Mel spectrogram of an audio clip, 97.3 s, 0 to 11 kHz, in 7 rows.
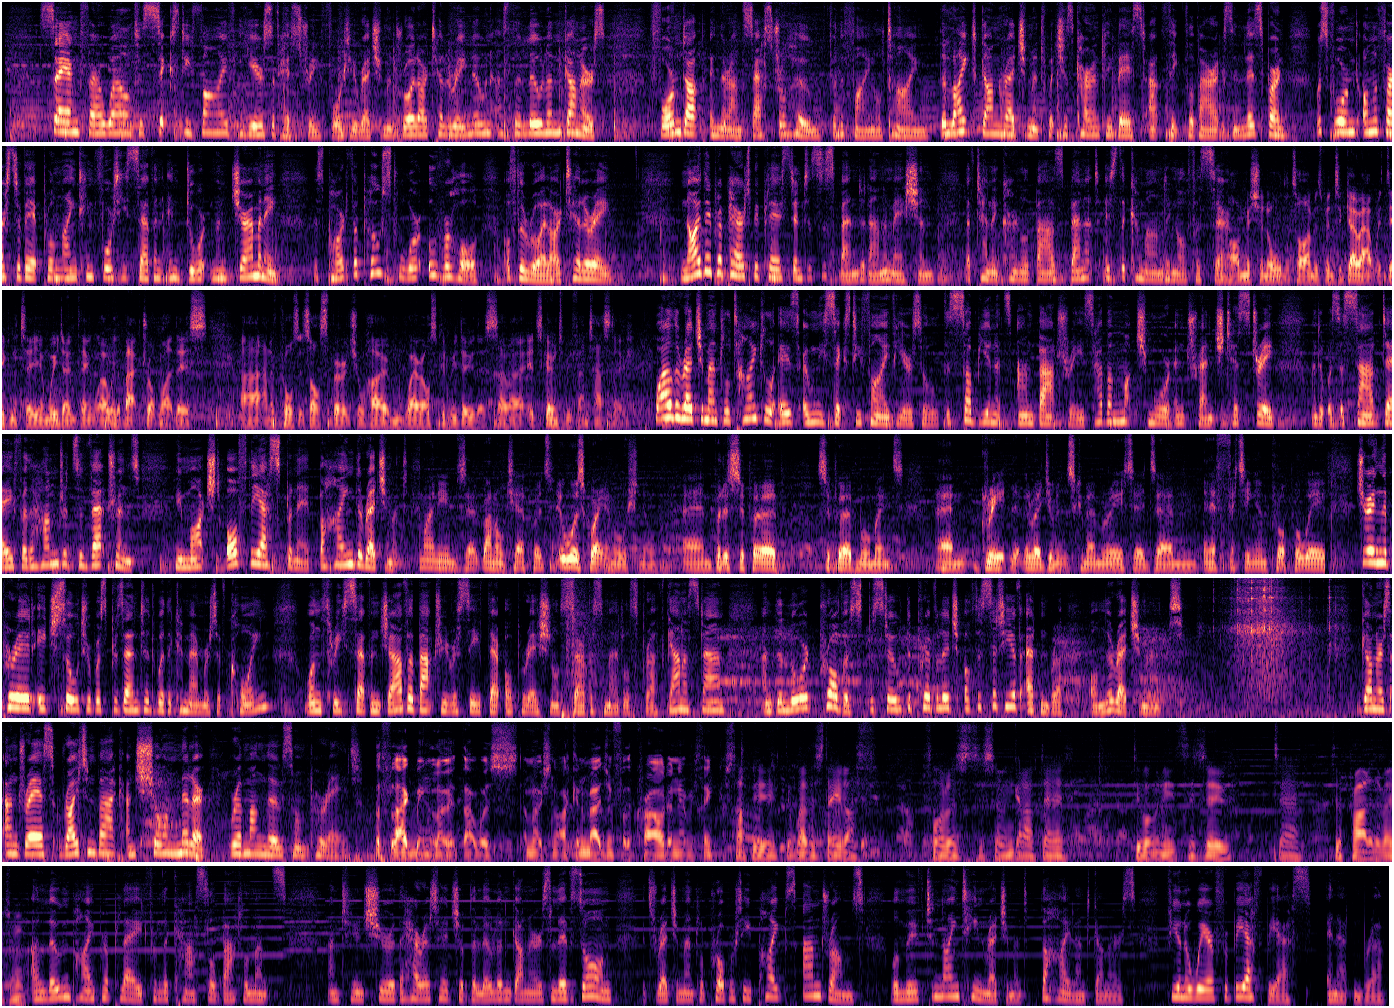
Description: Soldiers of 40 Regiment Royal Artillery and hundreds of veterans paraded on the esplanade at Edinburgh Castle for the last time on Friday evening. As a result of the Strategic Defence and Security Review the unit is being placed into suspended animation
